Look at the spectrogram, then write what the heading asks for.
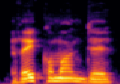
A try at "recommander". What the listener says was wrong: Good, but also the first E is more like je in this case. Recommander.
